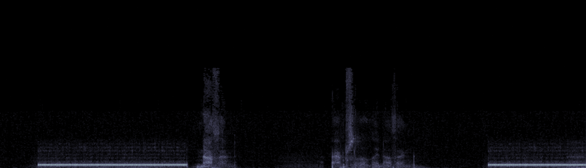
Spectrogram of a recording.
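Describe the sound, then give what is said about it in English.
Ringback tone of an outgoing phone call: two loud, steady, buzzing two-second rings separated by a pause of about four seconds, with faint rustling and whispery noises in the gap. “He ain't gonna answer either.”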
